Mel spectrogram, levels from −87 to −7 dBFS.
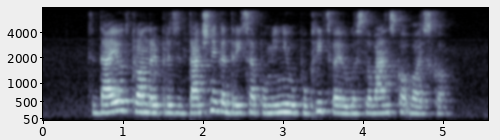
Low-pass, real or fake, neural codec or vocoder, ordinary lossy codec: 7.2 kHz; real; none; AAC, 48 kbps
